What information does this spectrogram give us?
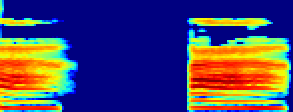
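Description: A person moans and groans, with two drawn-out, loud vocal groans at a steady low pitch, separated by a short silence, the second cut off abruptly.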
